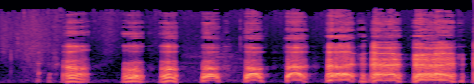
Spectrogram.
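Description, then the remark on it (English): A researcher of primate vocal communication voices a howler monkey impression: a series of about ten deep, rough grunting calls in a steady rhythm, growing longer and louder toward the end, with no talk. “Can you do an impression? I can do a howler monkey for you.”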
